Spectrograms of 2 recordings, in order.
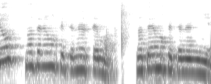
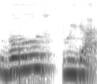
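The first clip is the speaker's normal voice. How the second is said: put-on thick, harsh, ugly voice; 2 semitones lower than usual. Retelling a frightening encounter, the speaker imitates a girl's thick, ugly voice. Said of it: "con una voz gruesa, fuerte, fea".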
